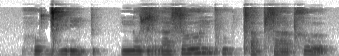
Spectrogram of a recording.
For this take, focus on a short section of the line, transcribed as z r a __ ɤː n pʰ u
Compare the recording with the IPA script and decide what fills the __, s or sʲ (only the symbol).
s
